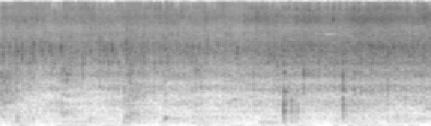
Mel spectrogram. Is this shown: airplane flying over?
no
